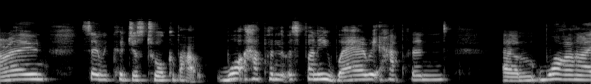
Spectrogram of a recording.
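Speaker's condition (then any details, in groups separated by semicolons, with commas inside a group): No condition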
